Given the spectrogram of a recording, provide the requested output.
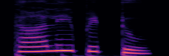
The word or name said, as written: ಥಾಲೀಪಿಟ್ಟು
